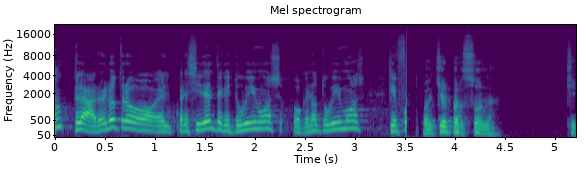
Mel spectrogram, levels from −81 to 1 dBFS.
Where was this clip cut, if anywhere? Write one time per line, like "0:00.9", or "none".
0:03.5

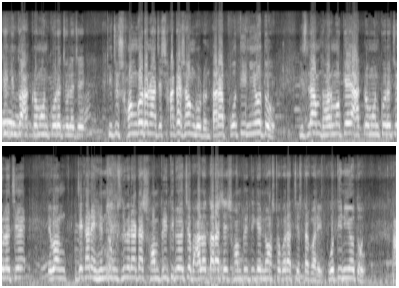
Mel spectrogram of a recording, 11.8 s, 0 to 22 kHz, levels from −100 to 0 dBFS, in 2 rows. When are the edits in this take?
0:01.4

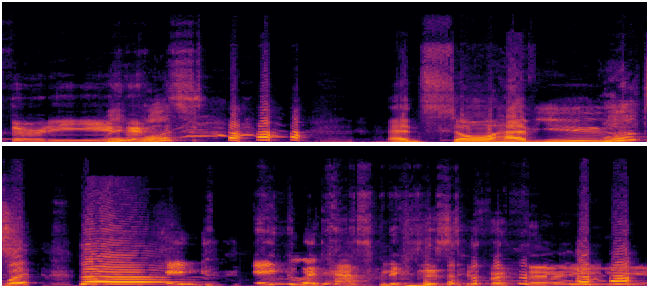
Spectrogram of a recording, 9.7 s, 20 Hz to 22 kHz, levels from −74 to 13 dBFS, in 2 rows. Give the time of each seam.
none

